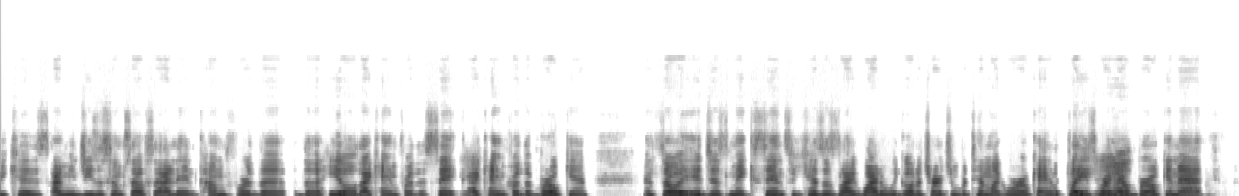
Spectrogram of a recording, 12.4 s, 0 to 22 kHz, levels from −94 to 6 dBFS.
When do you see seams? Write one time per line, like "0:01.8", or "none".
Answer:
0:08.9
0:10.5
